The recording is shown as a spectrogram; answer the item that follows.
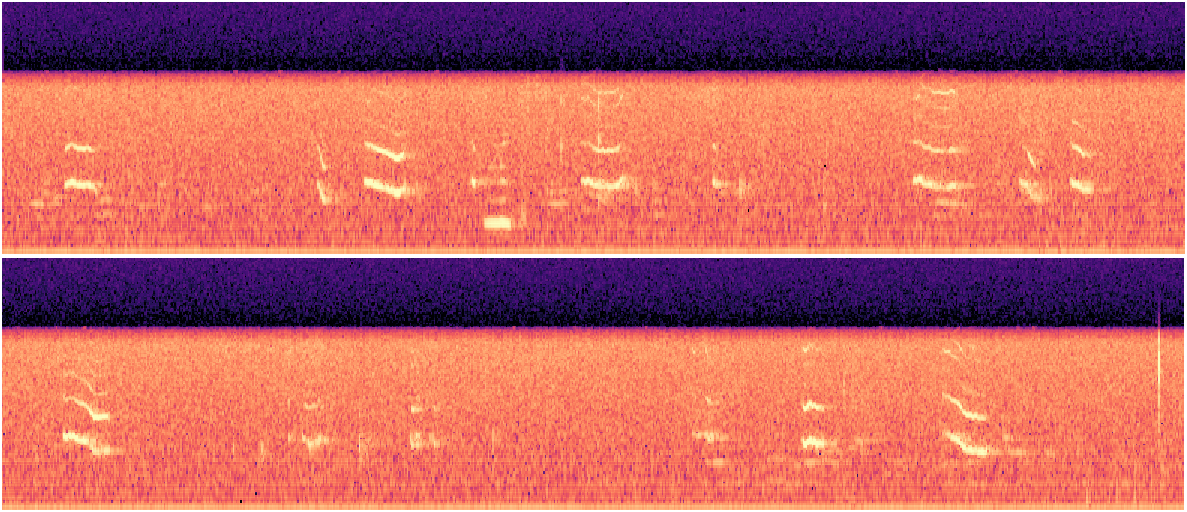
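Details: Jack Russell Terrier puppies kept in a cage give faint, thin whines that slide downward, scattered in brief bursts over steady background hiss.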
